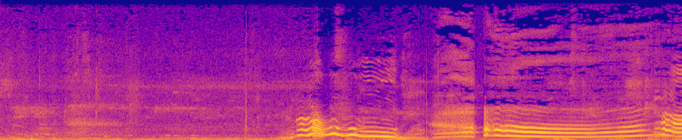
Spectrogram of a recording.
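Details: Pet dog Daisy, known for howling and barking, gives long, tonal, wobbling howls that rise then sag, after a quiet stretch with a faint low hum indoors.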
